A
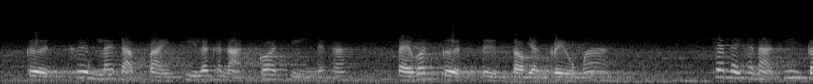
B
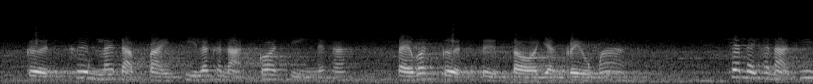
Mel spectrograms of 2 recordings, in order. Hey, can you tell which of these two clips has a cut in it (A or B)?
A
